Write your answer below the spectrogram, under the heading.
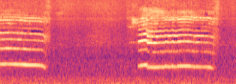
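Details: Two sustained, level meows from a female cat in heat calling for a mate, the second longer and more wavering, heard with a pause between them and a low hiss behind.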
